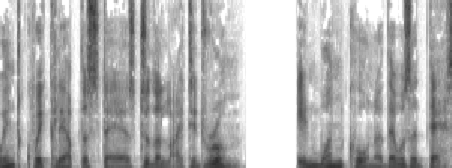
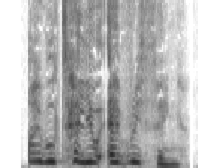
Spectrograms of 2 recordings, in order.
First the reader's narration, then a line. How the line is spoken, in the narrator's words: cried his wife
